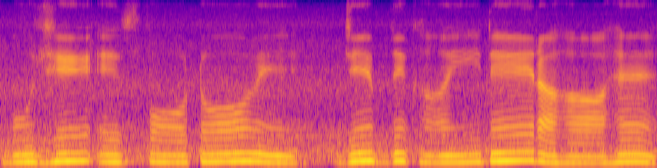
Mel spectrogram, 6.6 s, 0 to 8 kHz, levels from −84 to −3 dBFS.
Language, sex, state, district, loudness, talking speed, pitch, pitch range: Hindi, male, Madhya Pradesh, Umaria, -15 LUFS, 80 wpm, 130 Hz, 120-140 Hz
